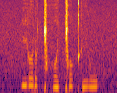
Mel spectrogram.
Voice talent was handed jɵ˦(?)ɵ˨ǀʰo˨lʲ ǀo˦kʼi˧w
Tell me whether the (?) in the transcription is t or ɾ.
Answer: ɾ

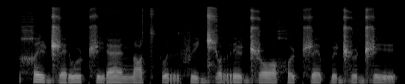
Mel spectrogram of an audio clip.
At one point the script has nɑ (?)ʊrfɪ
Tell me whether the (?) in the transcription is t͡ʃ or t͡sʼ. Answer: t͡sʼ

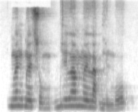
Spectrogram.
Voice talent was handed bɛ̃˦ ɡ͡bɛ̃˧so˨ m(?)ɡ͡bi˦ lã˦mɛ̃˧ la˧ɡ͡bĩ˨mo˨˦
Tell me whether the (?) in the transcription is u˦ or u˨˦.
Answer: u˨˦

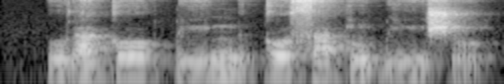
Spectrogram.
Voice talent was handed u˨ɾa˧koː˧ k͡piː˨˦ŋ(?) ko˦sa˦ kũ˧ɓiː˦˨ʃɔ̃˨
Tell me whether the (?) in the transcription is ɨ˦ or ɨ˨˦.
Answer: ɨ˨˦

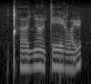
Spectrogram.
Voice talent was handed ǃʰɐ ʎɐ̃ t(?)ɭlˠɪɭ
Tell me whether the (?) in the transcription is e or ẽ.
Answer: e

